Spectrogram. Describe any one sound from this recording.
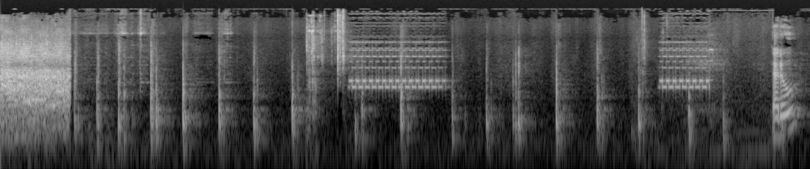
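Footsteps thud on stairs and a hard floor.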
